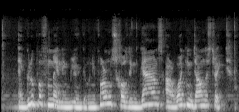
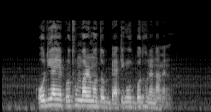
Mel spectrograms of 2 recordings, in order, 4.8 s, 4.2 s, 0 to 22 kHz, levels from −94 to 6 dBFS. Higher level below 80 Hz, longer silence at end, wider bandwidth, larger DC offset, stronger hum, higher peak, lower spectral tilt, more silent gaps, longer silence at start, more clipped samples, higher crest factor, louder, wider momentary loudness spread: first, -50 dBFS vs -60 dBFS; second, 0.05 s vs 0.9 s; second, 9.8 kHz vs 11.5 kHz; neither; neither; about the same, -6 dBFS vs -6 dBFS; first, -8 dB/octave vs -6.5 dB/octave; neither; second, 0.25 s vs 0.75 s; neither; second, 10 dB vs 18 dB; first, -16 LUFS vs -21 LUFS; second, 6 LU vs 13 LU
